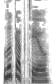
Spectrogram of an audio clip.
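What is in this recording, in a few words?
"look up to", British English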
